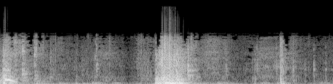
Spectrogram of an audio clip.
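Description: A single loud thump, about two seconds in, during a near fall, with a sharp click shortly after.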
